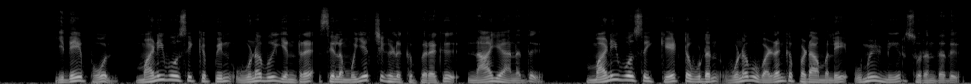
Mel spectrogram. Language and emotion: Tamil, neutral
